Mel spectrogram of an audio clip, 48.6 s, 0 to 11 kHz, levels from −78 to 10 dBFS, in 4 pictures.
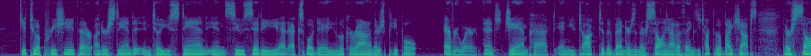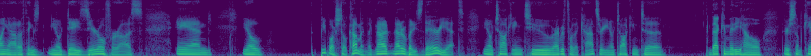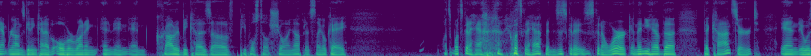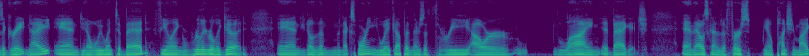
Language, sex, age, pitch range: English, male, 30-49, 105-120 Hz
